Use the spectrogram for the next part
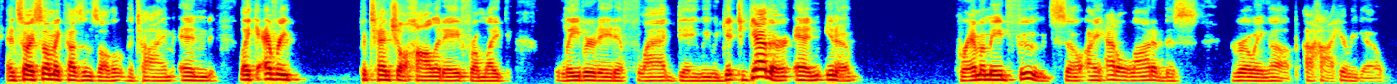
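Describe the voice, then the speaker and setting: A man from Michigan, a podcast guest, chatting casually and rambling with lots of fillers and restarts. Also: mid-range voice. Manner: rambling, halting with many fillers. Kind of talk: casual chat.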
